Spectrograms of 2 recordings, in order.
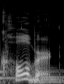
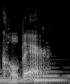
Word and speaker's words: Colbert: youngest of 11 children his family pronounced their last name Colbert the Irish way but Steven's dad told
